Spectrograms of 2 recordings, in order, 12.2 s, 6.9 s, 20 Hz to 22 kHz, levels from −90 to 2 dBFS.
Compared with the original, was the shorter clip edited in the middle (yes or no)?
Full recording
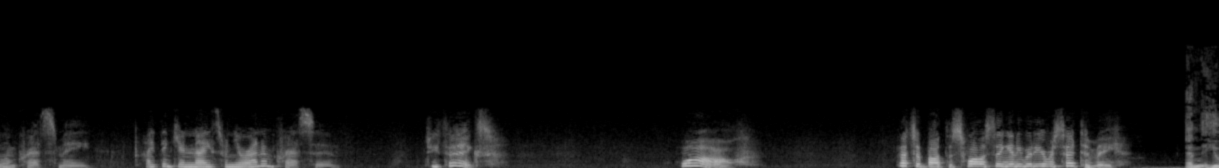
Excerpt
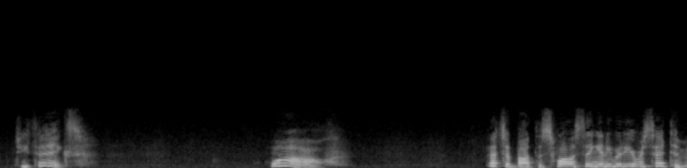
no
